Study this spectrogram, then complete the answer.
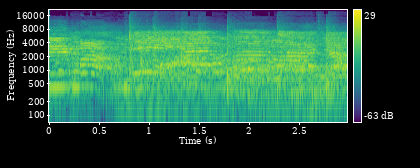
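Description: Children in a primary classroom chant together while clapping a rhythmic hand-clap game, with a few sharp claps landing at regular intervals under their loud, sing-song voices.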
